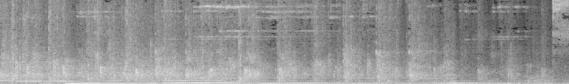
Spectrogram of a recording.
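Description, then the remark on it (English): A church audience gives the Lord a loud clap offering after a prayer, clapping loudly and steadily for several seconds, a dense wash of hand claps over sustained low keyboard or organ chords. “Somebody please give the Lord a loud clap offering.”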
